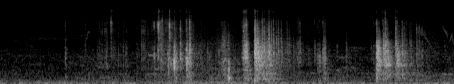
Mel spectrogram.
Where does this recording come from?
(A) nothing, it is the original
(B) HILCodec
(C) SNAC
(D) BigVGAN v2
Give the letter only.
A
